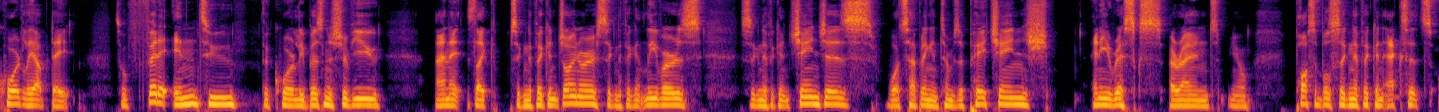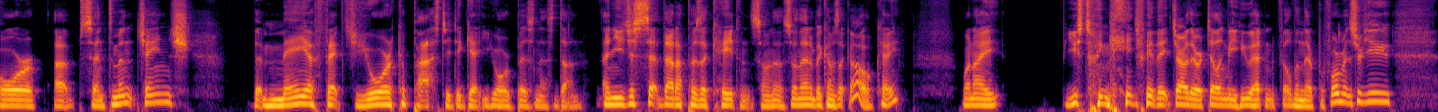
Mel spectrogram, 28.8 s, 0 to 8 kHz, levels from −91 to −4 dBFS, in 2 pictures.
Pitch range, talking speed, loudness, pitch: 115-135 Hz, 175 wpm, -22 LUFS, 125 Hz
